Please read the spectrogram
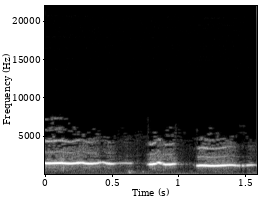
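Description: A person whistles a short melody in three bright, steady phrases: a long held note, a brief one, then another sustained tone that dips slightly in pitch. No talking.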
